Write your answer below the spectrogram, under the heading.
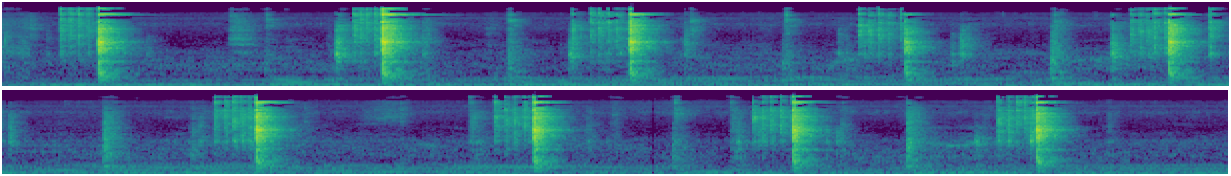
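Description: Ratchet wrench clicking as the rear-axle belt adjuster bolts of a Harley-Davidson Softail are backed off stroke by stroke. There is a sharp metallic click about every second and a quarter, with fainter ticks between, over a low steady hum. The bolts are being loosened so the rear wheel can move back for belt alignment.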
